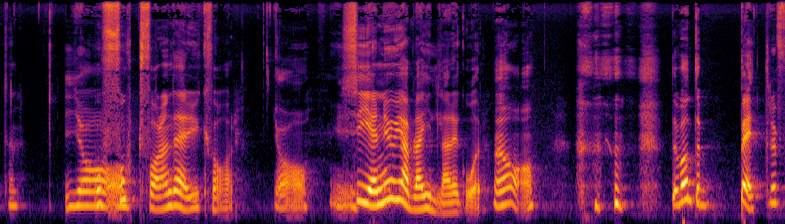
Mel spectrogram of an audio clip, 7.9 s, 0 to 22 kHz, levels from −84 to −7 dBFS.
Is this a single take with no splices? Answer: yes; 0 cuts

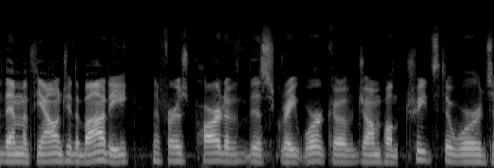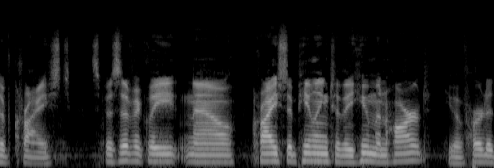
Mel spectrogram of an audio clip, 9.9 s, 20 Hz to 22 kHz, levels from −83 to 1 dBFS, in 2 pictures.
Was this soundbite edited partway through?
yes; 1 cut; at 4.0 s

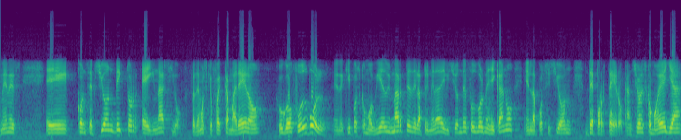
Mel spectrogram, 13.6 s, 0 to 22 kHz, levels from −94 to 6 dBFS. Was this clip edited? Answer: yes; 1 cut; at 3.7 s

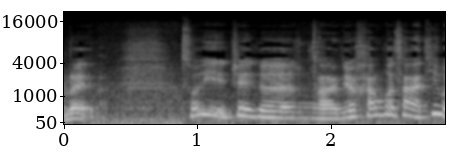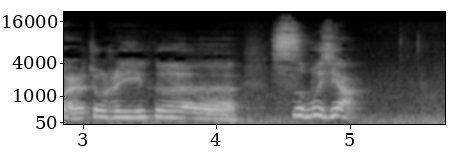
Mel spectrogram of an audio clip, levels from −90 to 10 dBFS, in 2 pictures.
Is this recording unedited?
yes; 0 cuts

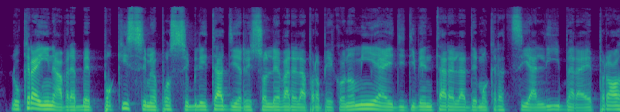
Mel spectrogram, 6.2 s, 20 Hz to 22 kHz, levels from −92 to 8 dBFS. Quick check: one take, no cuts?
yes; 0 cuts

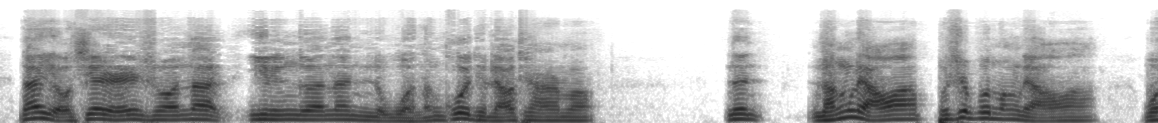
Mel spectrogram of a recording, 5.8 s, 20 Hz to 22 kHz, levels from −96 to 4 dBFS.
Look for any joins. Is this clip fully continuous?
no; 1 cut; at 3.9 s

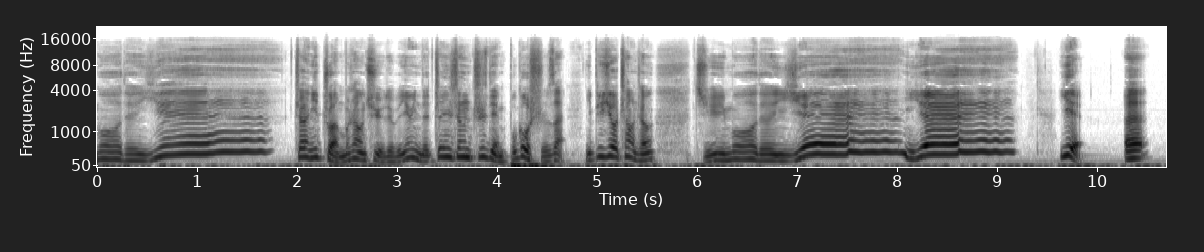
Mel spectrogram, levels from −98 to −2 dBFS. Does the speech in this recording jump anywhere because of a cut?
yes; 1 cut; at 9.5 s

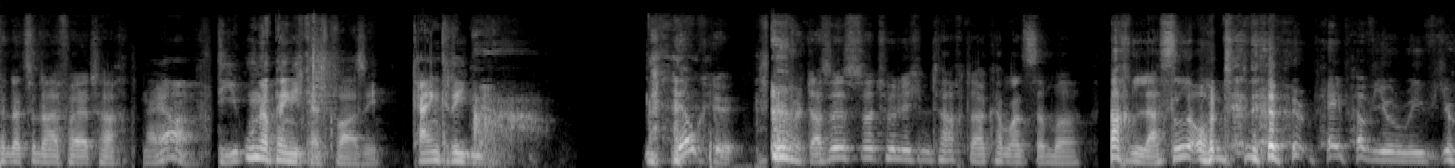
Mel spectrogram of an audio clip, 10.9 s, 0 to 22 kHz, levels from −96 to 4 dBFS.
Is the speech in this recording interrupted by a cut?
yes; 2 cuts; at 1.6 s, 8.2 s

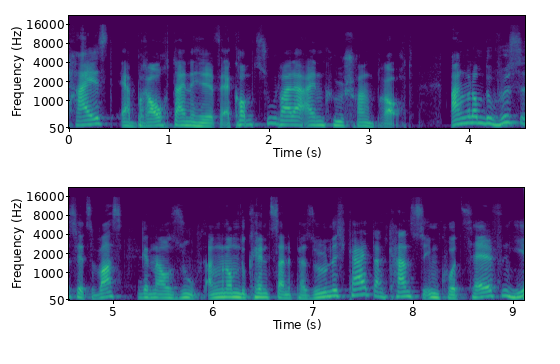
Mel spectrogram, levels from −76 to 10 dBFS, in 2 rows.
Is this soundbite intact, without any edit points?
no; 2 cuts; at 2.1 s, 5.3 s

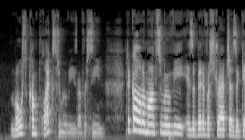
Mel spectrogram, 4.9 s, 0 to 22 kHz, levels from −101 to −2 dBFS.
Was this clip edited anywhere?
yes; 2 cuts; at 1.1 s, 1.5 s

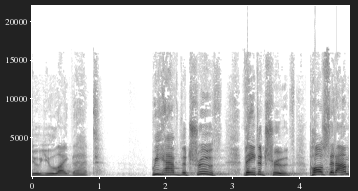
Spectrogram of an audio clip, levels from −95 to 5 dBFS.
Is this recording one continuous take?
no; 2 cuts; at 1.3 s, 3.3 s

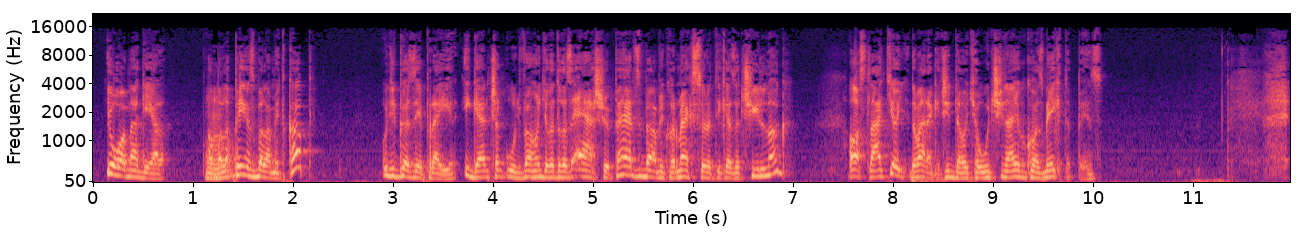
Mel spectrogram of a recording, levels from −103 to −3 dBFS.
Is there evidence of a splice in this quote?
no; 0 cuts

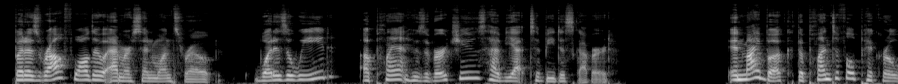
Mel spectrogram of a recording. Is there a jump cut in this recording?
no; 0 cuts

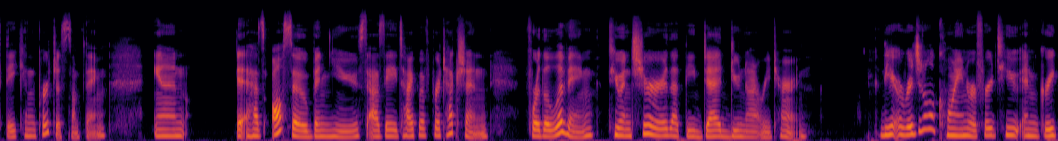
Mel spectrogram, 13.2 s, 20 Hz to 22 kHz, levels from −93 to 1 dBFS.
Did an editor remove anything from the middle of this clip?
no; 0 cuts

